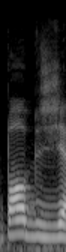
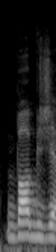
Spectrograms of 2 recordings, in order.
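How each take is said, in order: The two takes are said the same way.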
